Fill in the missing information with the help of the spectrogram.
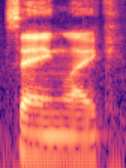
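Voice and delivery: ordinary talk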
